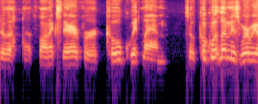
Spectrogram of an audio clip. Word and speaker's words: Coquitlam: Vancouver is and the nobody can seem to pronounce the name so they've got a little bit of a phonics there for Coquitlam so Coquitlam is where we are and let's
